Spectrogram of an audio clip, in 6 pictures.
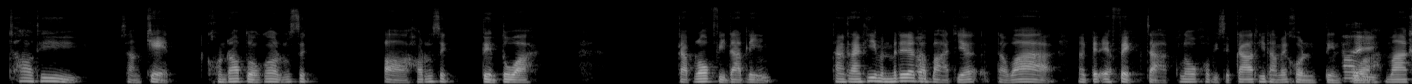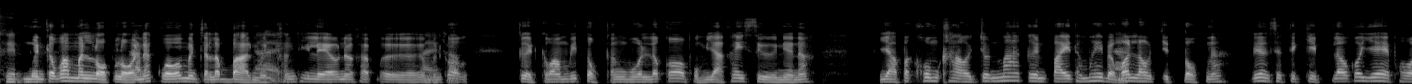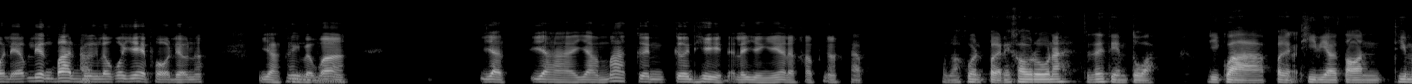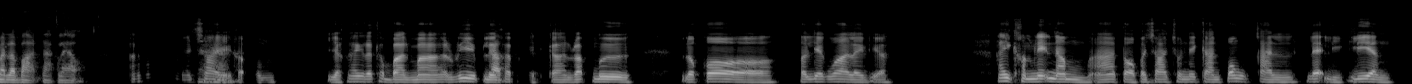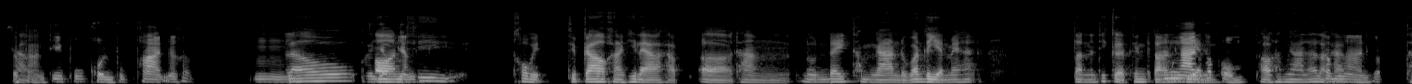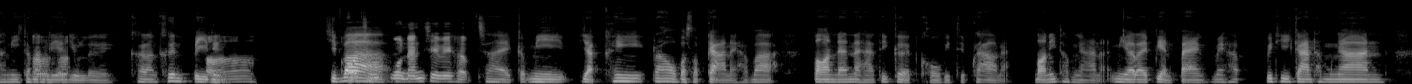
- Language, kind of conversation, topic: Thai, unstructured, โควิด-19 เปลี่ยนแปลงโลกของเราไปมากแค่ไหน?
- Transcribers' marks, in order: in English: "เอฟเฟกต์"; "ความ" said as "กวาม"; other background noise; unintelligible speech; "อ๋อ" said as "ท๋อ"; "กำลัง" said as "คะลัง"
